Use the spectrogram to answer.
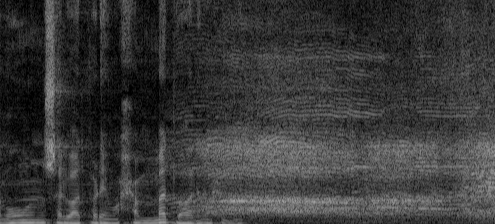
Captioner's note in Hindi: चीखने की आवाज़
